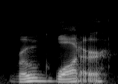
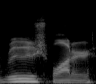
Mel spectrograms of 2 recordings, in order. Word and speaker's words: Rouge Water: Rogue Water. Rogue Water. It's actually Rouge Water.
